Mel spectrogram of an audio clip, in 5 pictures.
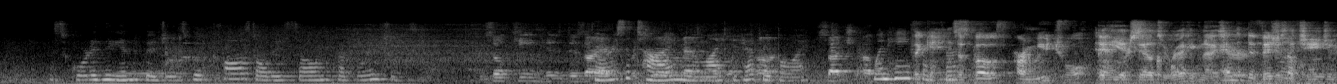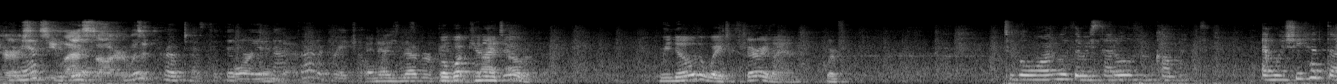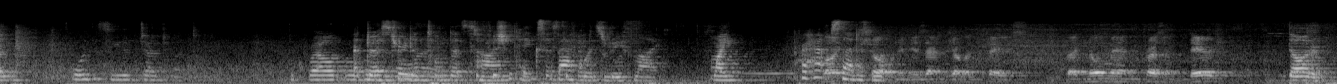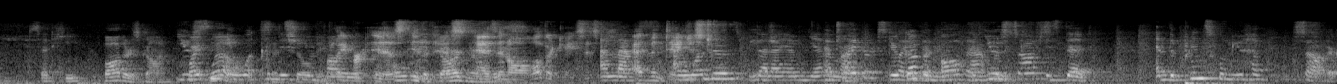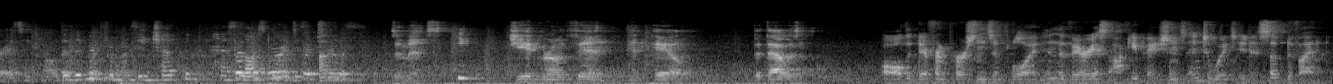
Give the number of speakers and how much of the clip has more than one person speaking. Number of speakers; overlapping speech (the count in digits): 9, about 43%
